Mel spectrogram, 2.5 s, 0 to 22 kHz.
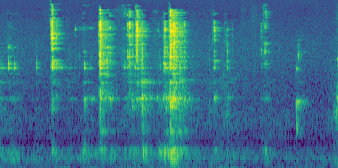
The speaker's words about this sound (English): Nathan is attempting to open a bottle of wine that's been sitting in my refrigerator for the past, I want to say, 4 months.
